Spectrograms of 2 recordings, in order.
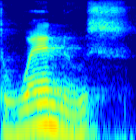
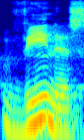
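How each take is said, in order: First: The word begins with a W sound. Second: The word begins with a V sound. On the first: "is actually pronounced Venus" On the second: "when we read it"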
